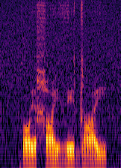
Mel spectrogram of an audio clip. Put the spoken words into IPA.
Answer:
k ɔ i̯ χ ɑ i̯ ð ɪ d ɑ i̯

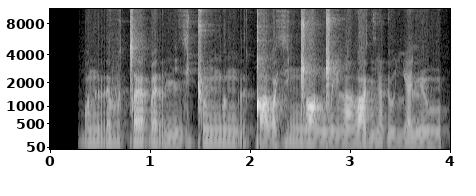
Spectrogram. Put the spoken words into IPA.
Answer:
b ɒ n r ə v ə ǀ ɜ ɓ ɜ r nʲ ɑ̃ zʲ ɒ ǁ ũ ŋʷ i ŋʷ ə̰ r ǃ ɑ lˠ ʊ zʲ ə ŋ͡ǁ ɑ ŋ͡ǁ i l ɑ̃ lˠ ʌ dʲ ɑ̃ ɗ u ʎ æ lʲ ũ

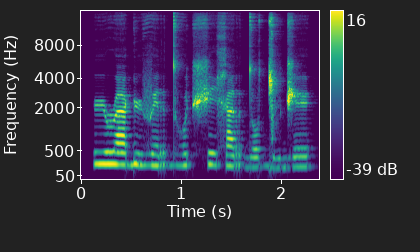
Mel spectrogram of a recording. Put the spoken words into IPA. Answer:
y˦ ɹ æ˦ ɠ y˧ v e˧ r dʱ o˦ t͡ʃ ʃ i˦˨ x æ˧ r d o˨˦ ɡ͡ǀ y˨ d͡ʒ e˧

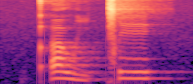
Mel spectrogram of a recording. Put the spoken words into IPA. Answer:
qʼ ɛ˥ w i˩ ǀ e˥

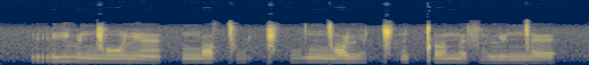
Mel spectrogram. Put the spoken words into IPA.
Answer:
r i lʲ ɔ ŋ͡ǁ ɔ̃ː lʲ æ̃ | ŋ ɒ ǀ ɔ̤ ǁʰ ɔ̤ ŋ͡ǀ ɒ lʲ ɑ̤ ǁʰ ə̃ ǃ ʌ n ə s ɑ̤ lʲ ə ŋ͡ǀ ɛ

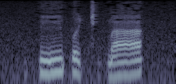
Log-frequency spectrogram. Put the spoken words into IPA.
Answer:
p ĩ p ʊ c ɡ͡b ã

